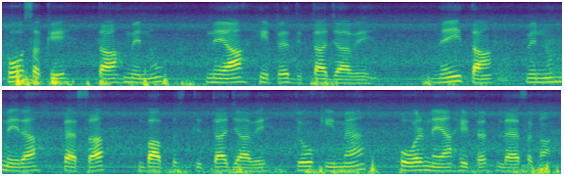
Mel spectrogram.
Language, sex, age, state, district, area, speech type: Punjabi, male, 30-45, Punjab, Pathankot, rural, spontaneous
